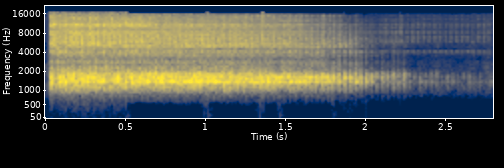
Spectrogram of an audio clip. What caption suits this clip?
vibraslap small01
Small vibraslap single hit.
